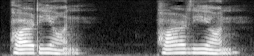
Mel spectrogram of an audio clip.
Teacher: the letter Y links to the following vowel sounds as a Y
